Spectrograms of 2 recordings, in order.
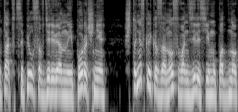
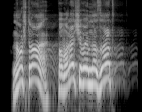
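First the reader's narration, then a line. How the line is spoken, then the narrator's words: Shouting. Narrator (Russian): Флинт с борта Эделайн крикнул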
